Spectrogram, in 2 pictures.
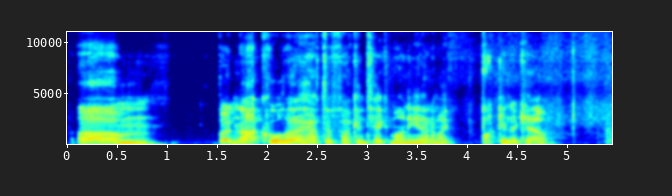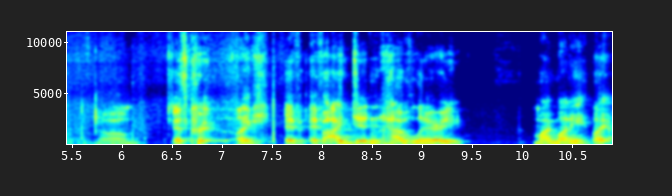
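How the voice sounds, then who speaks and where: Bright-voiced American man streaming. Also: mid-range voice. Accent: standard American. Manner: loose and rambling, swears freely, many fillers. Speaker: live streamer. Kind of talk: casual rambling chat with viewers.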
